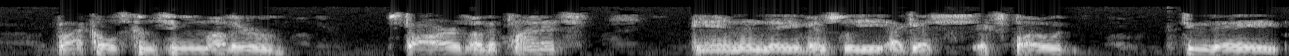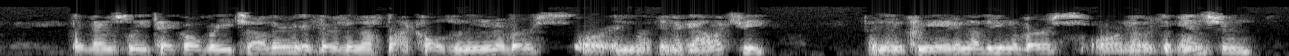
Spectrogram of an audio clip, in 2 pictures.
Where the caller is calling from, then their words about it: Corpus Christi, Texas, United States; I'm calling from Corpus Christi, Texas.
